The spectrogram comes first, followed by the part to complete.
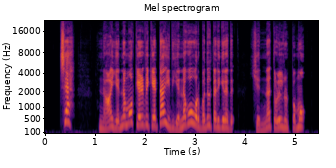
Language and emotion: Tamil, angry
